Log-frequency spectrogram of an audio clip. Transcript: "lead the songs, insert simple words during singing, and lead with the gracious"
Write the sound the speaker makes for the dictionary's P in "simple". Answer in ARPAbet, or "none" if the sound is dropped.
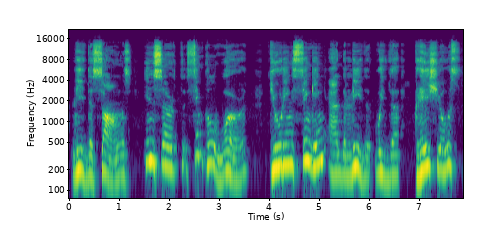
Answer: P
